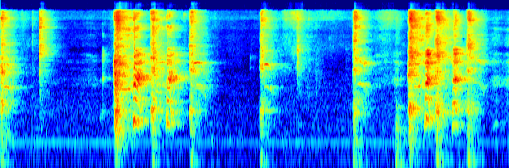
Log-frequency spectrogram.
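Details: Korean girl coughing a lot: about a dozen sharp coughs, single and in quick runs, over a faint steady hum.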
